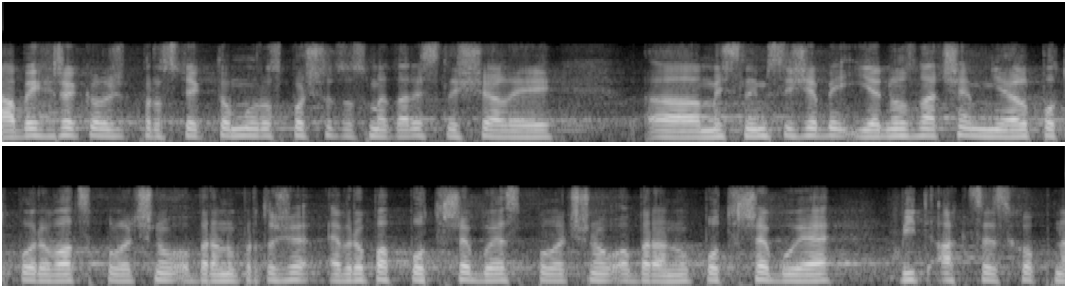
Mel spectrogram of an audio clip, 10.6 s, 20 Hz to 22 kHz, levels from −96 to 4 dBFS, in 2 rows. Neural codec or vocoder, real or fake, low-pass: none; real; 7.2 kHz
